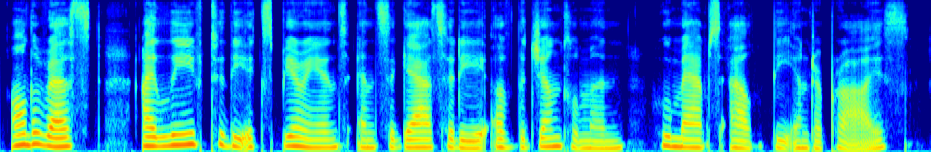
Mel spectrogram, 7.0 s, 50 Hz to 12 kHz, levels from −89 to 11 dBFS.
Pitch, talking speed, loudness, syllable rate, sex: 180 Hz, 155 wpm, -20 LUFS, 5.1 syllables/s, female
